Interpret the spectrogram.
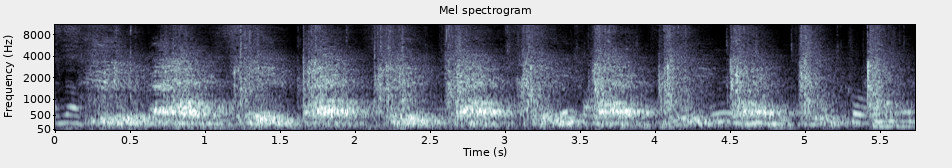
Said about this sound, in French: On vous applaudit, bravo.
